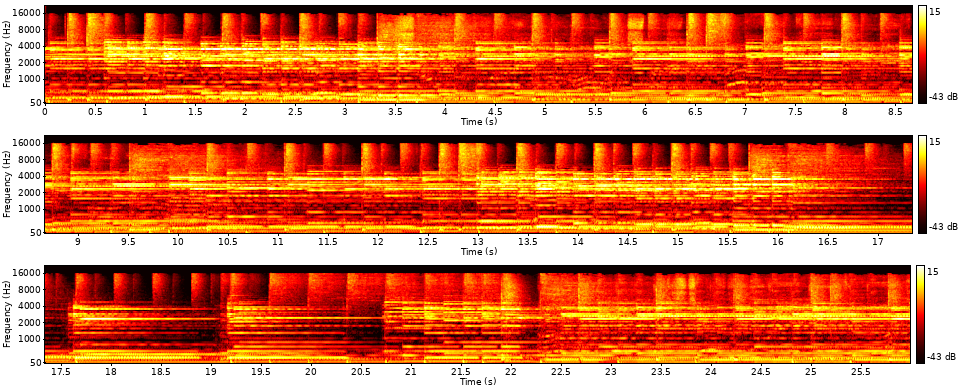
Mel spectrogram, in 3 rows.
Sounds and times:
Guitar: 0:00.0 - 0:25.9.

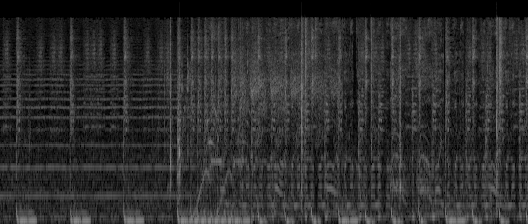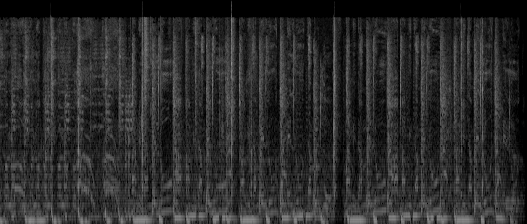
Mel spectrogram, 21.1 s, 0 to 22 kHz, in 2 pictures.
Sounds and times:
Music: 0:00.0 - 0:21.1.

